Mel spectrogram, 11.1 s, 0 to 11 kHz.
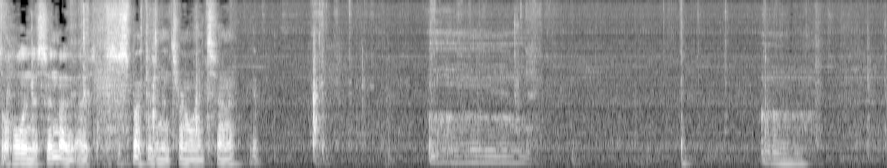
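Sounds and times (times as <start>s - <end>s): man humming mmm: 5.4s - 6.8s, 9.5s - 10.4s.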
